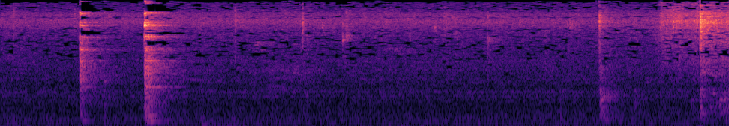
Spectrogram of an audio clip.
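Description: Maggi noodles get mixed in a pan with Maggi masala, fried nuts, tomato sauce and chili sauce in white oil. A few sharp metal clinks of a utensil against the pan ring out over a quiet, steady sizzle.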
